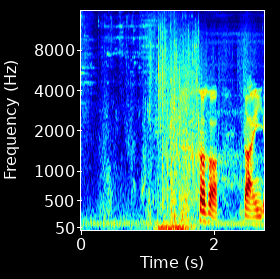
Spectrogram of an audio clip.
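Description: Debris crashes and scatters.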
